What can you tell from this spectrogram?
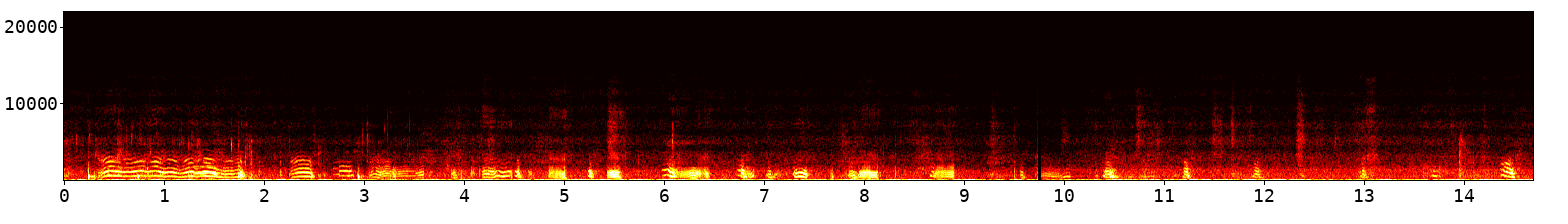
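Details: Newborn Golden Retriever puppies squeal in warbling bursts at the start, then the cries turn fainter and sparse amid rustling, clicks and movement noise.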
